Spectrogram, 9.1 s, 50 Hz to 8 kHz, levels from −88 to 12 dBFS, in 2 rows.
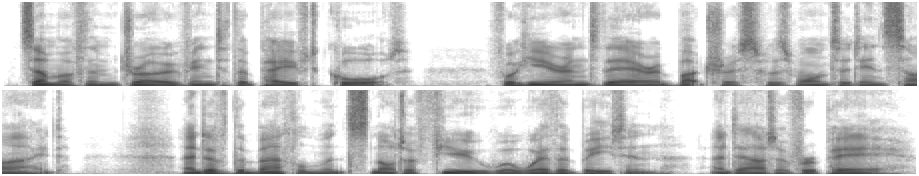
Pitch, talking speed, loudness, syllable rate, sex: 100 Hz, 205 wpm, -20 LUFS, 5.8 syllables/s, male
